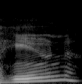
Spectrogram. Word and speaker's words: Hyun: Did you say the hewn, like as hew a rock?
